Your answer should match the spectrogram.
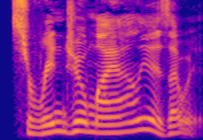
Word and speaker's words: syringomyelia: and so in talking about the syringomyelia, is that how you pronounce it? – Syringomyelia.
